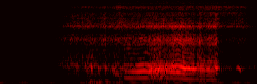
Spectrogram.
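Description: A single rattling, tonal snore on the in-breath, rising and then fading, in a quiet room. Typical sleep snoring.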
